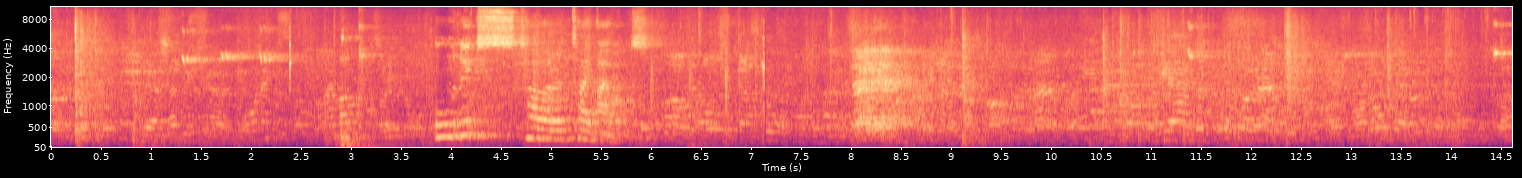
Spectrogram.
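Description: Sticks clatter and a ball knocks on the floor.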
